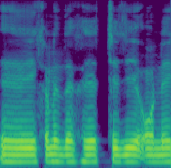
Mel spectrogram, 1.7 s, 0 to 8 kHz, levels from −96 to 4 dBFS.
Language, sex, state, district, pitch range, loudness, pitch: Bengali, male, West Bengal, Dakshin Dinajpur, 120-125 Hz, -16 LUFS, 125 Hz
